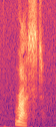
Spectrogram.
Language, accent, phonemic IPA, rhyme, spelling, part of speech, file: English, US, /ɹʌst/, -ʌst, rust, noun / verb, En-us-rust.ogg
- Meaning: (noun) The deteriorated state of iron or steel as a result of moisture and oxidation; it consists mostly of iron(III) oxide (ferric oxide) and iron(II) oxide (ferrous oxide)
